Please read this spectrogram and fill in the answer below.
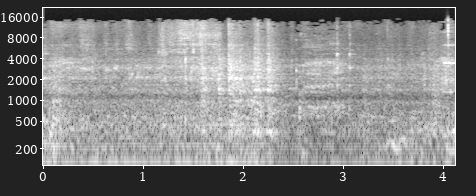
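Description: Tableware clinking and scraping against a ramen bowl over a steady low hum and background music.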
